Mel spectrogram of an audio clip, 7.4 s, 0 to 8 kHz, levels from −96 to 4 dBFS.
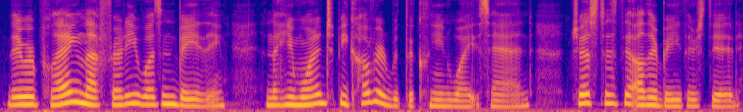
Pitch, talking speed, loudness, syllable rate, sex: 200 Hz, 210 wpm, -16 LUFS, 5.3 syllables/s, female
